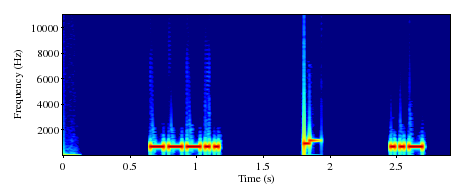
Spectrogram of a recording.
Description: Morse code, heard as a keyed tone, about 34 wpm, 700 Hz. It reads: 8 U
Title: Single Letter-Number - Rapid-Fire 35wpm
